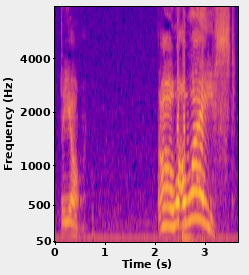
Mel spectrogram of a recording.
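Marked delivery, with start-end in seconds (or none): 2.1-3.6 drawn-out, loud, higher cry of despair; anguished shout. Real, not acted. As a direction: stretch it out like a gutted commentator. Missed chance, commentator-style cry.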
